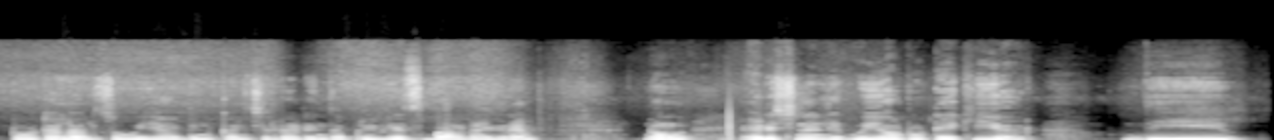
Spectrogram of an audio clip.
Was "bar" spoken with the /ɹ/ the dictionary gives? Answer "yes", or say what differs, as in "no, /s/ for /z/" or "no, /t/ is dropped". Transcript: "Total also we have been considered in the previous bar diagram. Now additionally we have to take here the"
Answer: no, /l/ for /ɹ/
